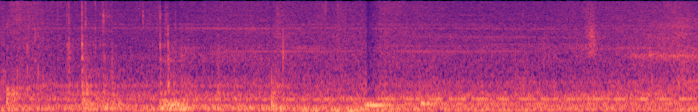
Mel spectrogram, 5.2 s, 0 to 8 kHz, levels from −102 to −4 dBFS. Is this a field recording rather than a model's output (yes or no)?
yes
